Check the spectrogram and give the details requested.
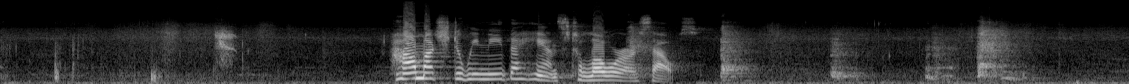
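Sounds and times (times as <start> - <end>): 
speech: 4.0 - 7.0
person sneezing: 9.3 - 10.4.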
